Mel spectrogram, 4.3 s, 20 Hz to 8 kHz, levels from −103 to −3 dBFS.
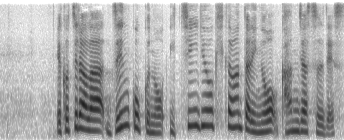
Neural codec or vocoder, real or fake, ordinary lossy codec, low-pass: codec, 16 kHz in and 24 kHz out, 1 kbps, XY-Tokenizer; fake; none; 7.2 kHz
